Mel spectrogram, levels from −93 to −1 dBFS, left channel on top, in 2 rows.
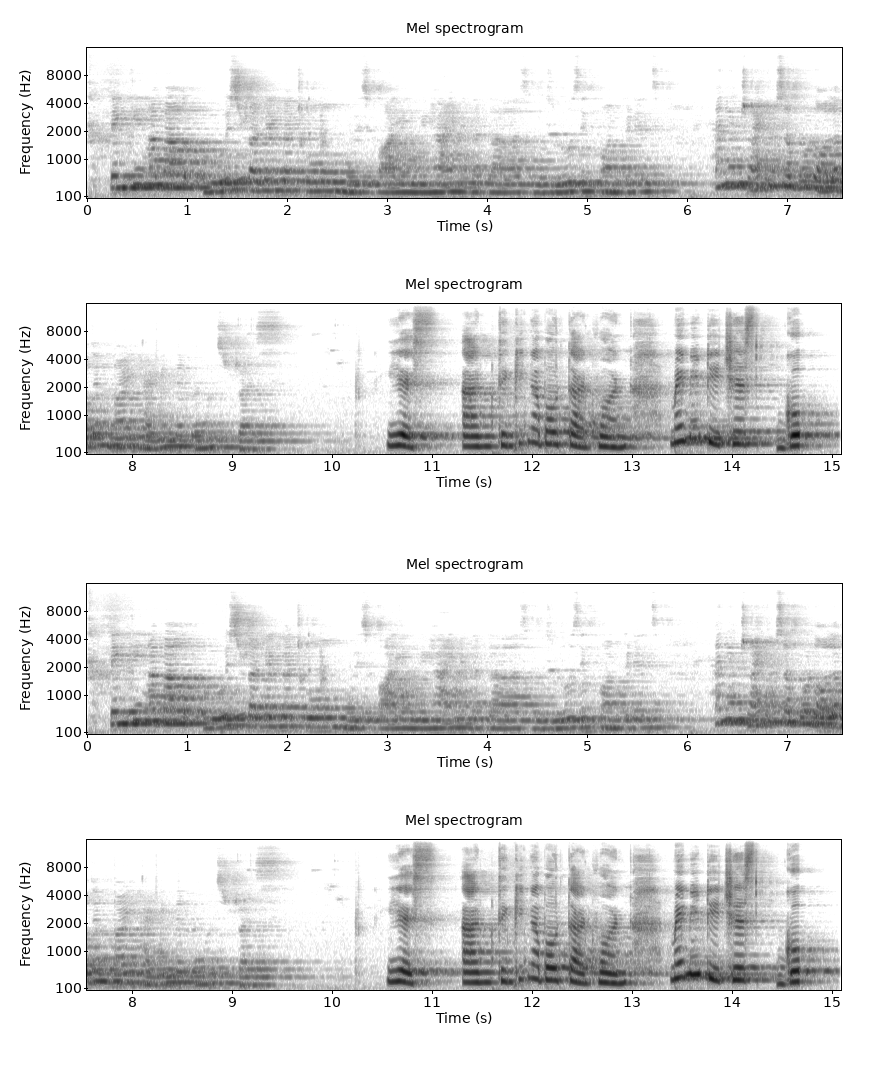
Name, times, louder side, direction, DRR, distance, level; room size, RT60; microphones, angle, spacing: voice 1, 0.2-5.7 6.3-9.3, equal, 35° right, -1 dB, 5.0 m, -31 dB
voice 2, 10.6-11.0 11.3-14.7, right 1 dB, 20° right, 8 dB, 1.3 m, -20 dB
26.5 x 25.0 x 7.8 m, 1.4 s
head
